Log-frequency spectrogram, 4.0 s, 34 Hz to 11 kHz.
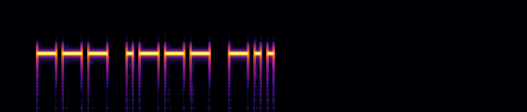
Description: Morse code, heard as a keyed tone, about 25 wpm, 700 Hz. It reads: OJD
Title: USA Call Sign Postfixes - 3 Letters 25wpm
